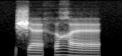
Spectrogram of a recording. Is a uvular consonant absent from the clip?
no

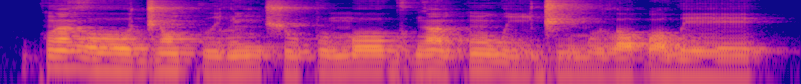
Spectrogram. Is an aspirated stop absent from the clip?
yes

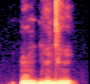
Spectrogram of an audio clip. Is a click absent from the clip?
yes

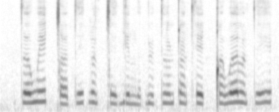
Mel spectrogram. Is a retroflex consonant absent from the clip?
no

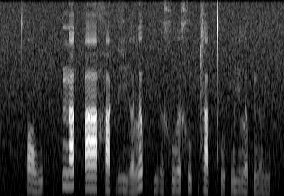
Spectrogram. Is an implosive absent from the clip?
yes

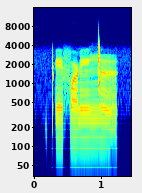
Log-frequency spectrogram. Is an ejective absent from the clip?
no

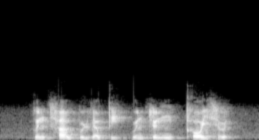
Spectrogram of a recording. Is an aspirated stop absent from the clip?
no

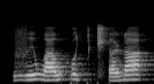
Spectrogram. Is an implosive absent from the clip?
no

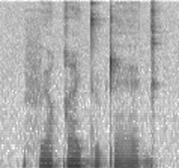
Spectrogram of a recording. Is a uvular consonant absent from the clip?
no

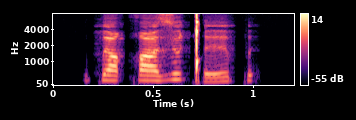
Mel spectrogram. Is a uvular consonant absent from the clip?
no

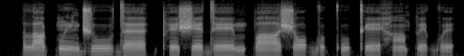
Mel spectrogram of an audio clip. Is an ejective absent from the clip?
no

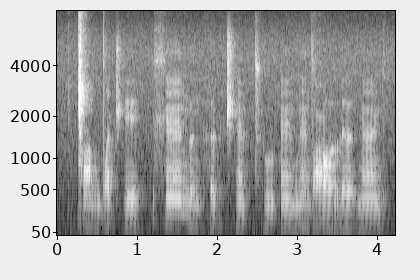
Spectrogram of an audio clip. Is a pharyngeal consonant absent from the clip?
no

